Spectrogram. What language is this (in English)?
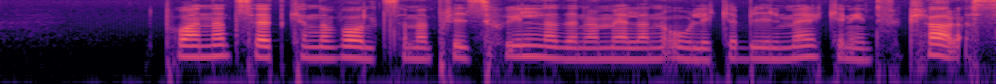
Swedish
